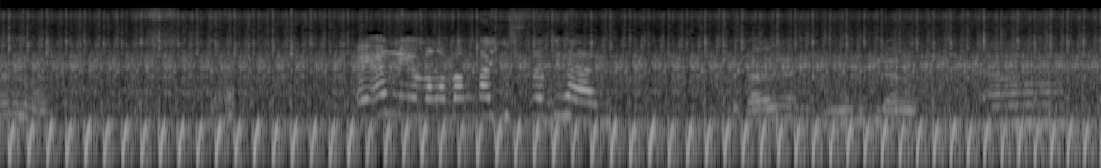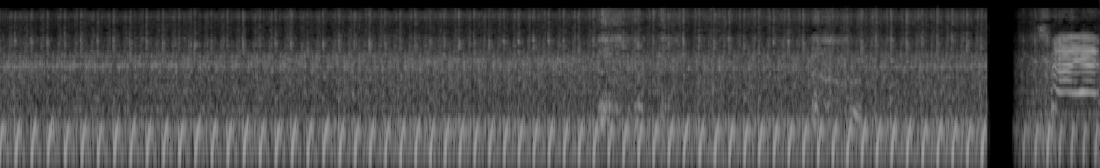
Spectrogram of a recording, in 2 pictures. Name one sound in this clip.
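A boat's engine chugs steadily and loudly, close by.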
